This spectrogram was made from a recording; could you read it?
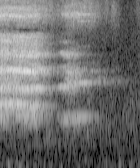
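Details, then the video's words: A loud chicken very close by: the strained, high end of a call that holds briefly, then fades and trails away within about a second. "mohon maaf, ini suara ayamnya kenceng banget karena di dekat aku emang ada ayam."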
